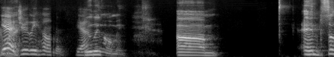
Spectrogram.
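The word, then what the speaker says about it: Homi: Yeah, Julie Homey.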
